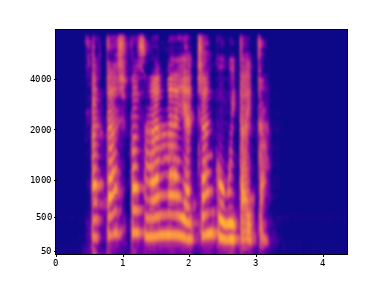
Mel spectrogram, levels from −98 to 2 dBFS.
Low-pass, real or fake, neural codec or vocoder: 7.2 kHz; fake; codec, 16 kHz, 8 kbps, FreqCodec, smaller model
